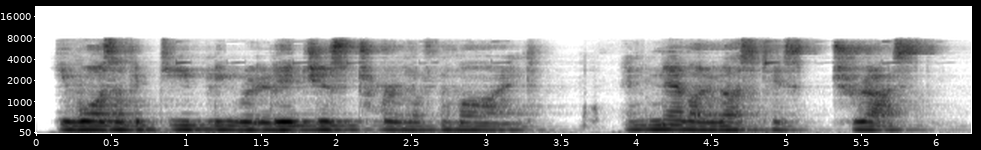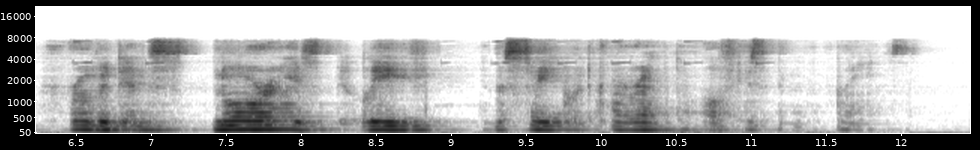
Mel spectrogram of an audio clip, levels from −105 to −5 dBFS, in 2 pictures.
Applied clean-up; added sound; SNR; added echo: neural mask model DeepFilterNet 3.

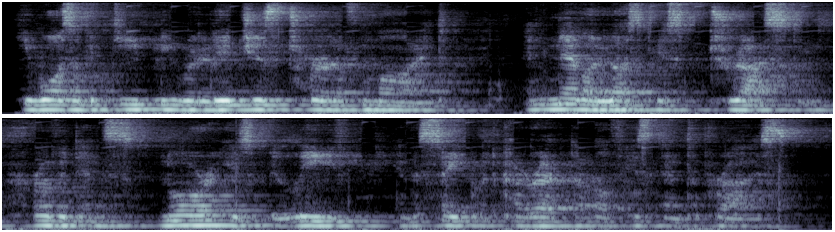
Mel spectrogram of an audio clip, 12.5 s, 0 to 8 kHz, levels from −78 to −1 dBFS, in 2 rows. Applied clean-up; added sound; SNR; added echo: neural separator model SepFormer DNS4.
